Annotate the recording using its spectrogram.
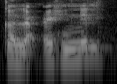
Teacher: لام کو کاف کے ساتھ ملا کر پڑھا جائے گا اور عین اور ہا اپنے اپنے مخرج سے ادا کیے جائیں گے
